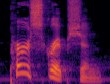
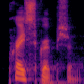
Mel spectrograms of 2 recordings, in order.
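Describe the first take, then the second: First: The first syllable does not sound like pray. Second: The first syllable sounds like pray. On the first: The speaker calls it wrong. "I have been saying this wrong my whole life" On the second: The speaker calls it right. "with the P R E pronounced like pray"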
